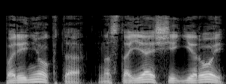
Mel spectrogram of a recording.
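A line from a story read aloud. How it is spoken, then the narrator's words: Sighing. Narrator (Russian): вздохнула Бобби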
